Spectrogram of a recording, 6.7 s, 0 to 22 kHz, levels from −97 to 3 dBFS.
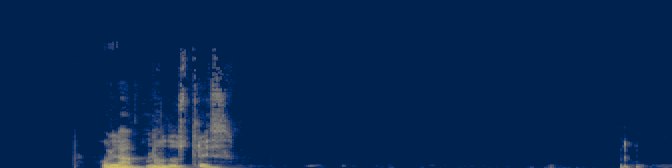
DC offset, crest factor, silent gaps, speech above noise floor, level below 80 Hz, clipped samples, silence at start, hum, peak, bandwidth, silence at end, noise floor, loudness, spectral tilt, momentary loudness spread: under 0.1%; 20 dB; none; over 68 dB; -66 dBFS; under 0.1%; 1 s; none; -8 dBFS; 11 kHz; 0.35 s; under -90 dBFS; -23 LUFS; -7.5 dB/octave; 26 LU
